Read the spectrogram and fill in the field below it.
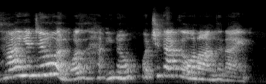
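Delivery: breezy opener from a stranger at a bar; friendly guy at bar. Retold or imitated. Stranger at the bar greeting a newcomer, high breezy mock voice. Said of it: "turns to me and says".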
